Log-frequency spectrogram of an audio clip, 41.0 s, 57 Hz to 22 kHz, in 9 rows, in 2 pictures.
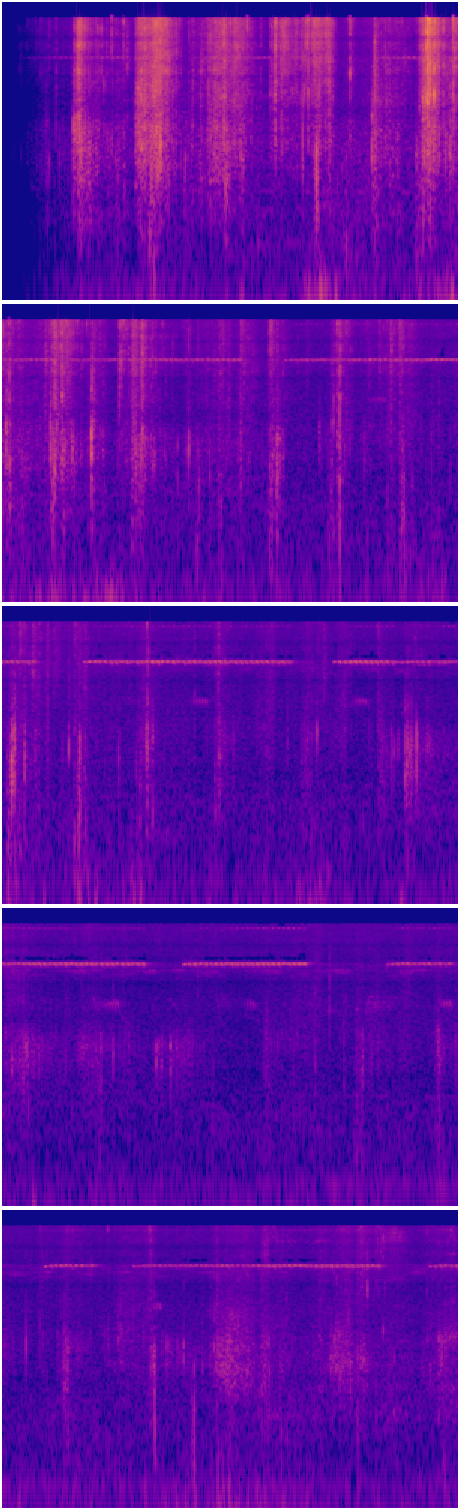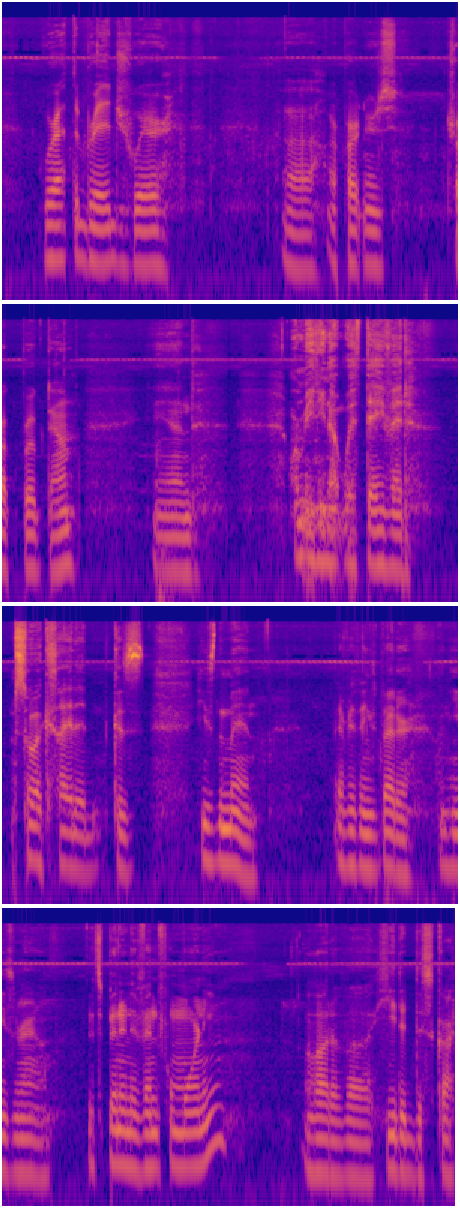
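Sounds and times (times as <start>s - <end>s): footsteps on dry ground and brush: 0.4s - 25.7s
high insect trill: 0.4s - 41.0s.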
